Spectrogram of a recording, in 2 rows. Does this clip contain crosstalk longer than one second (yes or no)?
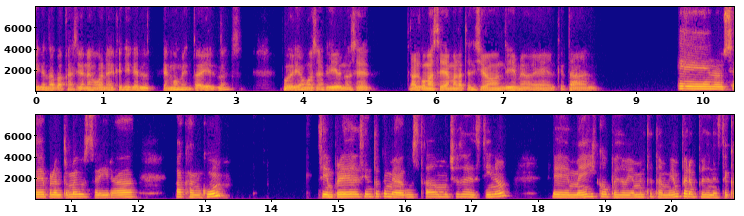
no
